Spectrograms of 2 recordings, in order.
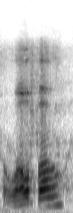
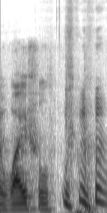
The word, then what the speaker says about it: Woefel: z like scope uh the name is wolfel it's pronounced or some people say wolfel yeah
